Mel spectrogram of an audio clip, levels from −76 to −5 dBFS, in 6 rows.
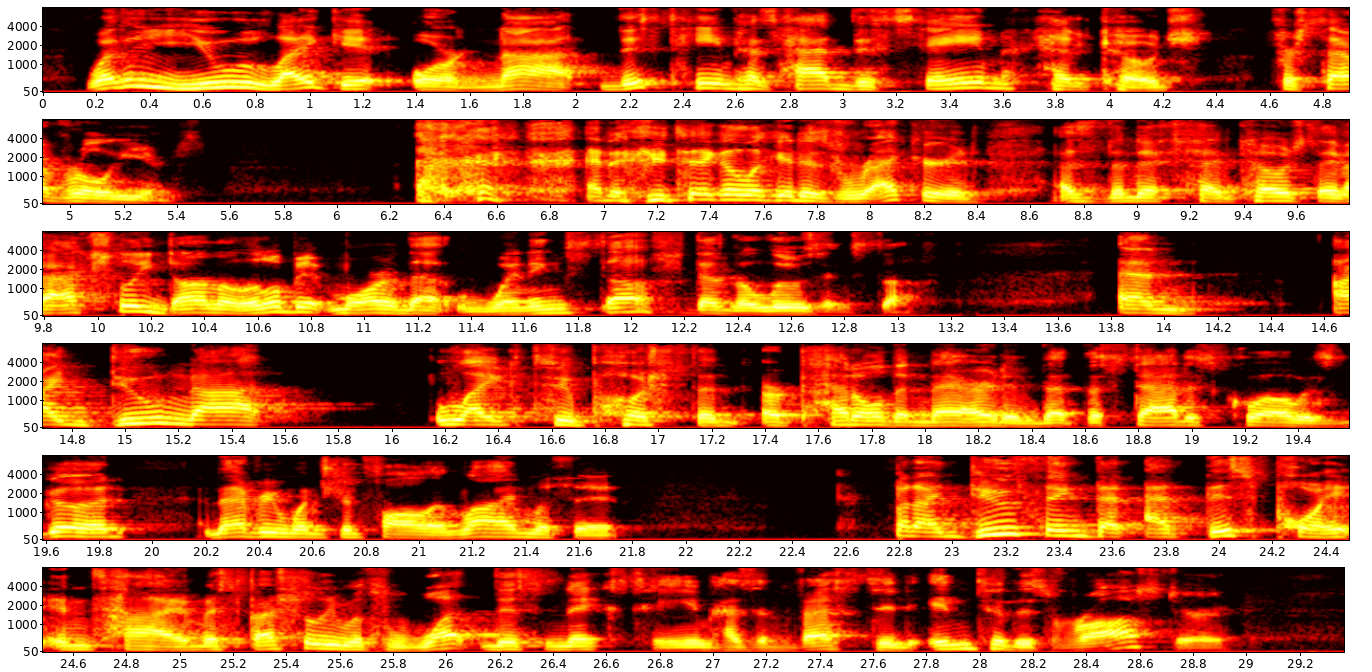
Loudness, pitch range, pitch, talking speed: -16 LUFS, 120-160 Hz, 140 Hz, 190 wpm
